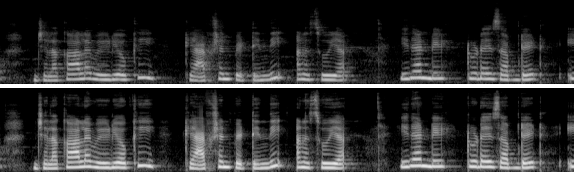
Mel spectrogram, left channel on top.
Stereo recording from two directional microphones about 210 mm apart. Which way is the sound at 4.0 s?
25° right (ahead or behind).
